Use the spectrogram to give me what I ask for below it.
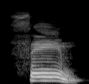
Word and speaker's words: same: जैसे सेम, SAME, यहाँ पे अंत में ई है लेकिन इसका उच्चारण नहीं होता।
